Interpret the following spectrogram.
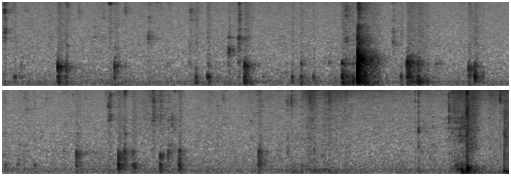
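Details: Dog chewing a bone indoors in a small room: scattered, irregular crunches and sharp clicks, with one loud gnawing crunch midway and a cluster of louder bites at the end, separated by quiet gaps.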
